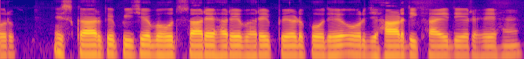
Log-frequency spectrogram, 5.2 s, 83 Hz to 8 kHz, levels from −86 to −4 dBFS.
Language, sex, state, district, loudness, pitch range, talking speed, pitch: Hindi, male, Jharkhand, Deoghar, -20 LUFS, 115-120 Hz, 185 wpm, 120 Hz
